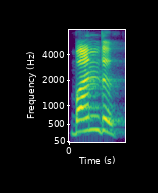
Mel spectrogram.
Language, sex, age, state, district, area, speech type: Hindi, female, 60+, Madhya Pradesh, Balaghat, rural, read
